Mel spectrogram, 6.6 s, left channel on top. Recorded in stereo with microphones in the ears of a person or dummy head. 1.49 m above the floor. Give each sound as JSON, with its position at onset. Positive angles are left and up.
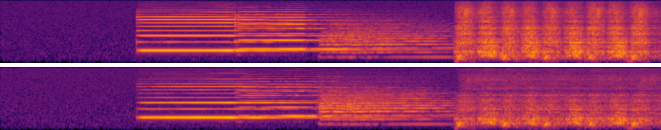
{"t": 1.4, "sound": "a violin", "side_deg": 25, "distance_m": 1.1}
{"t": 3.2, "sound": "a trumpet", "side_deg": -65, "distance_m": 4.0}
{"t": 4.5, "sound": "sawing", "side_deg": 30, "distance_m": 0.6}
